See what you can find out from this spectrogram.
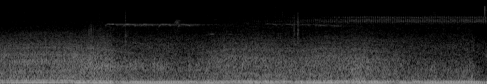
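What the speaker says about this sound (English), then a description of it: "Did you hear that car?" A car drives past in the survival video game SCUM, a low steady engine rumble with a shifting tone that dips partway through, moderately loud and alone without talk.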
